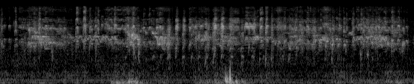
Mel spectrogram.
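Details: Pet budgies twitter constantly in a high, overlapping chorus of chirps and scratchy warbles, broken by two brief low thumps.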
